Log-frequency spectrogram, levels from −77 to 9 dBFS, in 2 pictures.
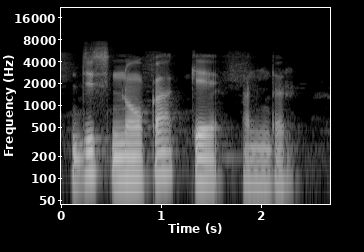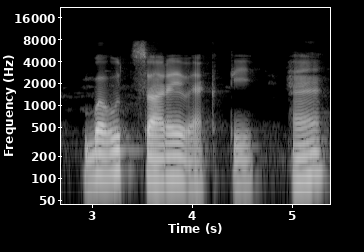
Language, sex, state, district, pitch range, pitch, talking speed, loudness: Hindi, male, Uttar Pradesh, Saharanpur, 90-110 Hz, 95 Hz, 90 wpm, -20 LUFS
